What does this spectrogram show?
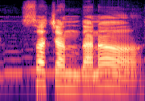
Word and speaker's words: সচন্দন: ওম এষ সচন্দন, সচন্দন, স উচ্চারণ করতে হবে, দন্তস্বর উচ্চারণ হলো স, আমরা স বললে হবে না, স বলতে হবে।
